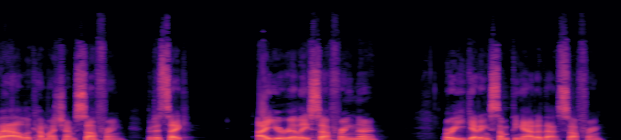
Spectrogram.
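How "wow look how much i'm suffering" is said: usual speaking voice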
